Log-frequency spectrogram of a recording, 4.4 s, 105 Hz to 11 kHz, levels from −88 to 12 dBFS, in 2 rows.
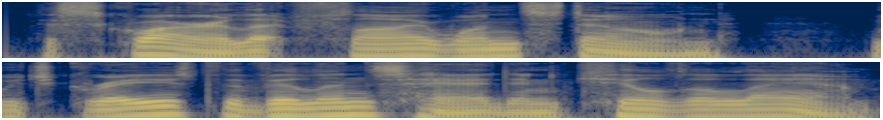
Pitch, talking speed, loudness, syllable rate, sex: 95 Hz, 205 wpm, -17 LUFS, 5.5 syllables/s, male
